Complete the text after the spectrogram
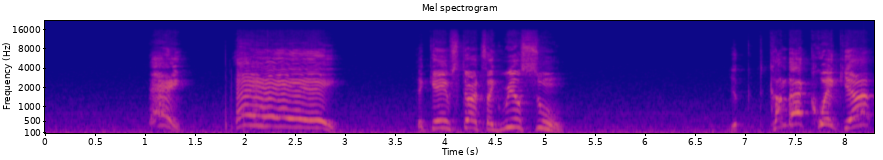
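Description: A young man shouts out loudly with excitement.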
